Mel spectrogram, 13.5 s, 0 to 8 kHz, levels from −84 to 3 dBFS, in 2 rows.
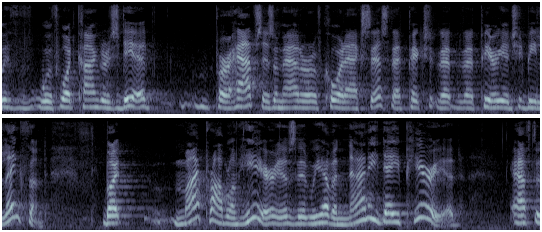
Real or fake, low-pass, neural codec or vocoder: real; 7.2 kHz; none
